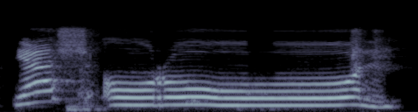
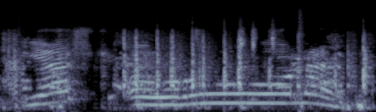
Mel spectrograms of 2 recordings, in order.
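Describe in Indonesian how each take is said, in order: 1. Kata ini berakhir pada bunyi n. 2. Kata ini berakhir dengan vokal setelah n. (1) "setelah ada tanda wakaf ya, jadi dibaca yas'urun" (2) "Kita baca sebelum ada fatkahnya"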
